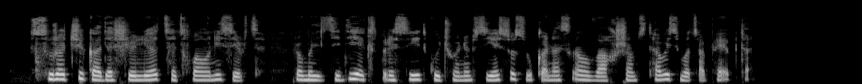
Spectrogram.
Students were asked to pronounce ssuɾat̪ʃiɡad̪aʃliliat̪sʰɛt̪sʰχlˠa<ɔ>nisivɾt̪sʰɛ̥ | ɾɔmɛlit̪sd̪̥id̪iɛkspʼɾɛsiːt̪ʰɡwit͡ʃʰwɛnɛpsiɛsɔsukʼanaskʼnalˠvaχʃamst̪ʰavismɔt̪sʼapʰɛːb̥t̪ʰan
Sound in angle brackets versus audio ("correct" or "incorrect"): correct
